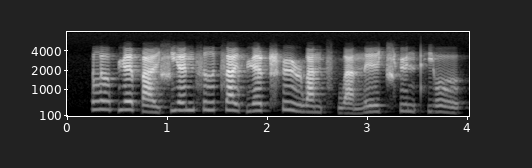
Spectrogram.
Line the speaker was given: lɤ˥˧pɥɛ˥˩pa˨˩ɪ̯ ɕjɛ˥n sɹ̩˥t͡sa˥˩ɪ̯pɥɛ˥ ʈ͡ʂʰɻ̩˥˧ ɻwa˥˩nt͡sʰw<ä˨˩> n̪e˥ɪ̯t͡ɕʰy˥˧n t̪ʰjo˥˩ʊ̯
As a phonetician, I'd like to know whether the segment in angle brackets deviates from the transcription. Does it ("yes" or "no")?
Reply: no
